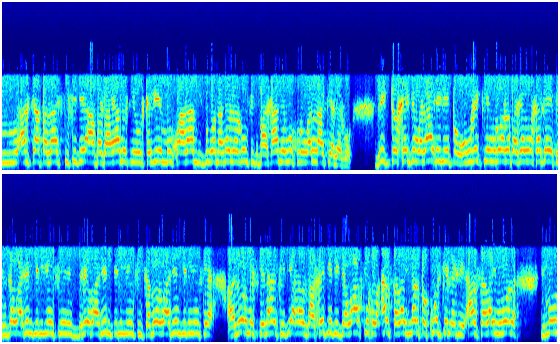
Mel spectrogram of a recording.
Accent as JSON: {"language": "Pashto", "region": "Ghazni", "country": "Afghanistan", "said": "زه د غزنی دی ولایت کې مقصد دی ولسوالی هم نوم یې آغا محمد ده."}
